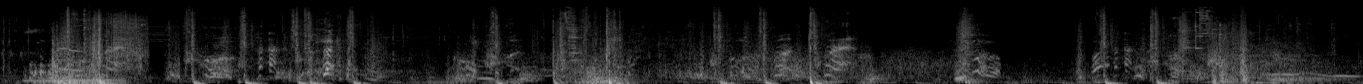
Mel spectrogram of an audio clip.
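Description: Blades clash and strike repeatedly in a fight.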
